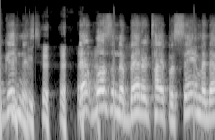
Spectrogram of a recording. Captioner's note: laughs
